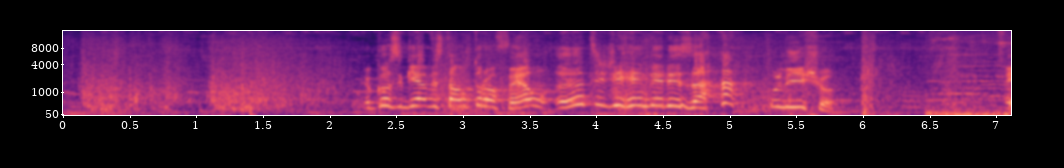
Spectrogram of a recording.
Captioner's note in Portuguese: risos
